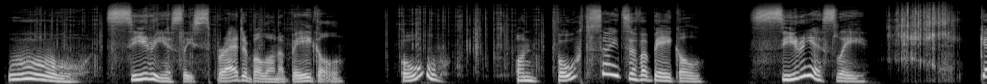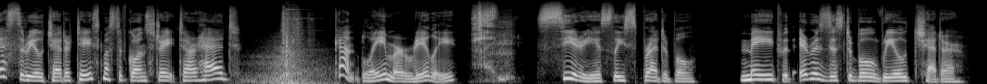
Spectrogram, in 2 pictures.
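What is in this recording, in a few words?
COMMERCIAL, Female; SERIOUSLY SPREAD COMMERCIAL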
